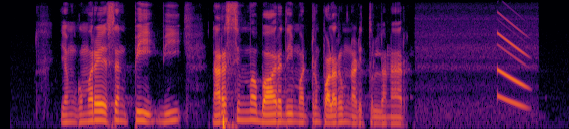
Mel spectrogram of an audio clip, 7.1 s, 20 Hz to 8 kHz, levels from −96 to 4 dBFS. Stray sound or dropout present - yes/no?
yes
